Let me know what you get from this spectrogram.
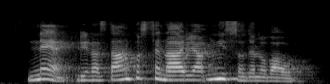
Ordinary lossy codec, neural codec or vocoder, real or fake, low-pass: none; codec, 16 kHz, 2 kbps, FunCodec, trained on Chinese and English, 25 frames a second; fake; none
